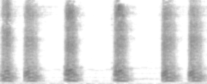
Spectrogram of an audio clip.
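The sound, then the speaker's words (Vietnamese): Two guard dogs bark madly, six sharp, frantic barks in quick succession, fairly faint and with no talk. “Hai con chó giữ sủa điên cuồng lao tới phía tường.”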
